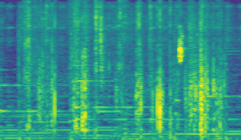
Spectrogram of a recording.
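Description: Faint hoofbeats of a horse trotting on arena sand, soft irregular thuds, under quiet background music.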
